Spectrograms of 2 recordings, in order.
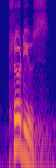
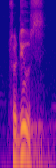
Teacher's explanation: in the noun, you stress on the first letters, and while on the verbs, you stress on the second letters.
